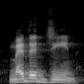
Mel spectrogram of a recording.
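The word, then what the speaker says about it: Medellín: उसकी एक सिटी है मेदजीन स्पेलिंग में उसमें डबल एल आता है मेदलीन होता है लेकिन कोलंबन स्पेनिश में ल को ज बोलते हैं तो मेदजीन वो शायद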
